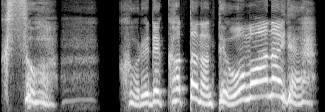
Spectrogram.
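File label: Japanese, Voice; BREAK; GF Alarm; PP19Mod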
